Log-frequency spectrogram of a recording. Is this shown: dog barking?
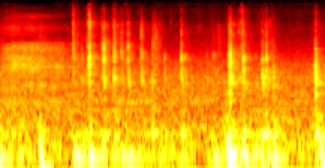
no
